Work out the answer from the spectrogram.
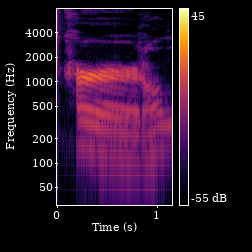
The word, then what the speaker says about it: colonel: We all speak English and we all read English, and that is an R, and that's colonel, but it's spelled colonel.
